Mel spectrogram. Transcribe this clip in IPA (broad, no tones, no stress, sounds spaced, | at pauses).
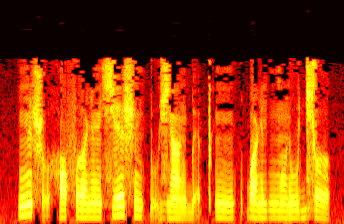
ĩ ʂ o̰ h ɔ f ɤ ɳ ẽ ɕ e ʂ ĩ k͡p ṵ ʑ ã ɡ͡b ɛ̰ pʼ ĩ | ɓ ɔ ɳ i ŋ͡m õ ɾ u d͡ʑ ɤ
